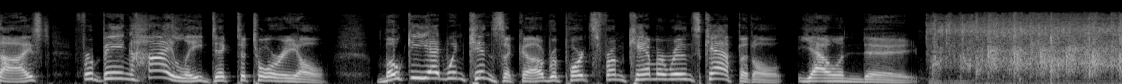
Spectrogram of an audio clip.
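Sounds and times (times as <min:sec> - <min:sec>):
speech: 0:00.0 - 0:09.4
fans applauding: 0:09.2 - 0:11.2.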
